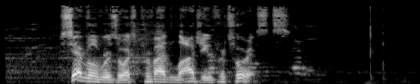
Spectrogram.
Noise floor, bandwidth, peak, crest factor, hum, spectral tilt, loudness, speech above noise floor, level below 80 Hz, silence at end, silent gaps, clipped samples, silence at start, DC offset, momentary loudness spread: -65 dBFS; 17 kHz; 0 dBFS; 18 dB; none; -3.5 dB/octave; -15 LUFS; 50 dB; -58 dBFS; 1.2 s; none; under 0.1%; 0.6 s; under 0.1%; 13 LU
